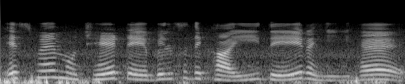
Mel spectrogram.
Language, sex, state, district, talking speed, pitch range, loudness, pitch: Hindi, female, Madhya Pradesh, Katni, 105 wpm, 215-255 Hz, -18 LUFS, 230 Hz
